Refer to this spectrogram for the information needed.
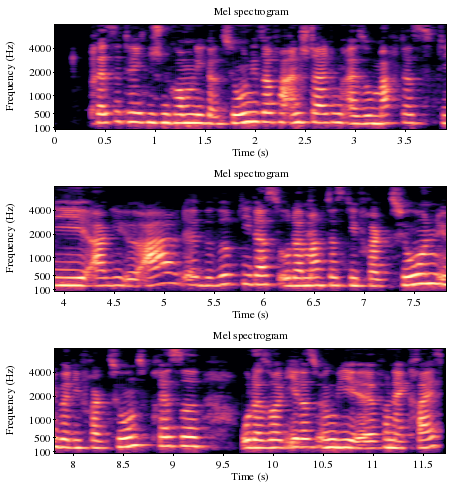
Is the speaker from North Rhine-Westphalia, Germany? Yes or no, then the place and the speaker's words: yes; Dortmund, North Rhine-Westphalia, Germany; Ja, ich komme aus Dortmund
